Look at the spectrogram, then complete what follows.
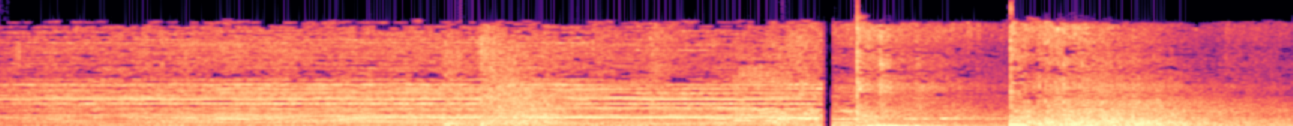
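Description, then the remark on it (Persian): Two sharp, loud gunshots crack about a second apart, fired directly at protesters by security forces in Sardasht and recorded on a citizen's camera, cutting through a dense, steady din of outdoor noise and voices. “در سردشت دوربین یکی از شهروندان لحظه شلیک مستقیم گلوله توسط نیروهای امنیتی به سوی معترضان را ثبت کرد.”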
